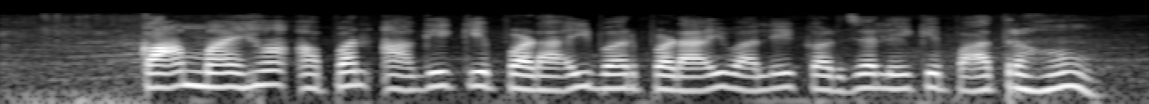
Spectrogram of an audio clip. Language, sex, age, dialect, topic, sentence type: Chhattisgarhi, female, 18-24, Western/Budati/Khatahi, banking, statement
